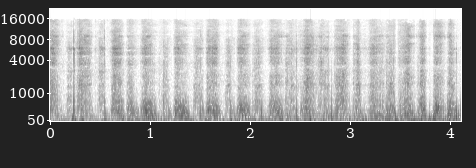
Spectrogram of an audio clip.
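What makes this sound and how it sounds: The bowl of a solid wooden spoon, held close to a microphone, is scratched and rubbed quickly with short fingernails and fingertips. The result is a fast, uneven run of rasping strokes, roughly three per second. Each stroke is a dry, full low scrape with a faint bright scratchy edge that stops almost at once.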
